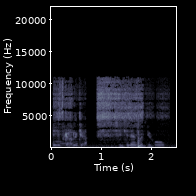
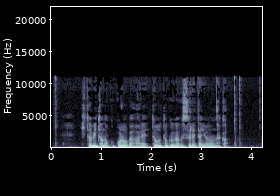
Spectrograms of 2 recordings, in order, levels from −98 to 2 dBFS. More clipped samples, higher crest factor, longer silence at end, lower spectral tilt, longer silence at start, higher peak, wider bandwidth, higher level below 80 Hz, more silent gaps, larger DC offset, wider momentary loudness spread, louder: neither; about the same, 20 dB vs 16 dB; second, 0.15 s vs 0.7 s; second, -1 dB/octave vs -7.5 dB/octave; second, 0.05 s vs 0.6 s; second, -34 dBFS vs -6 dBFS; about the same, 11.5 kHz vs 11.5 kHz; second, -70 dBFS vs -58 dBFS; neither; neither; first, 20 LU vs 9 LU; second, -48 LUFS vs -22 LUFS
